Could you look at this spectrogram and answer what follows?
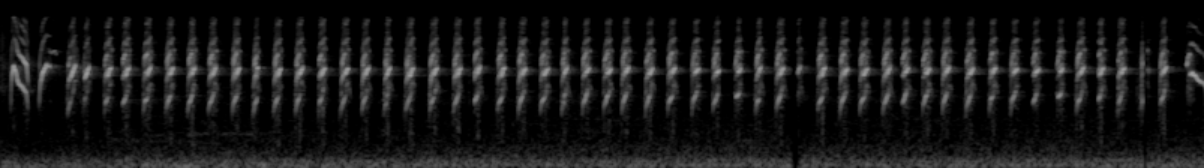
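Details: A white-rumped shama gives an agitated, rough song meant to rile other birds: a steady unbroken stream of sharp high chips, about three and a half per second, for the whole stretch.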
